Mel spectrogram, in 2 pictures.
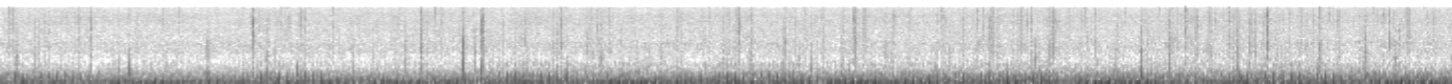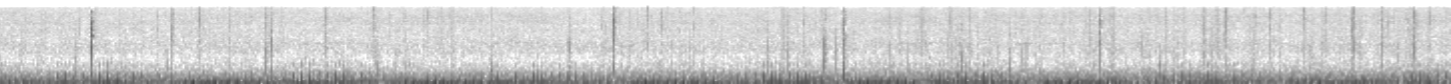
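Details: Domestic cat purring steadily in low, rumbling pulses that swell and fade with each breath about every second, while a fireplace crackles and pops with sharp snaps throughout.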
